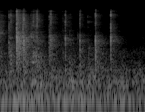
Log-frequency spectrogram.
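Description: Brief, scattered handclapping from a small audience: a dozen or so separate claps, thickest in the first second and thinning out, the last one about three-quarters of the way through.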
